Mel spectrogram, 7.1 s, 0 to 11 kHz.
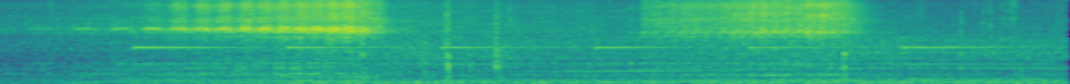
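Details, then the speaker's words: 2015 Hyundai Elantra automatic, driving with ABS light on: thin high whine only under throttle, fading off throttle, shifts fine; cause unknown, owner wonders if the ABS fault is related; suspected transmission whine. "so and it'll shift into gear and it's just when i give it some gas and as you can see it's not making any noise until i give it a little bit of gas so i am not sure what that is"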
